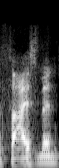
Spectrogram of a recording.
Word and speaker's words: Theismann: And then he changed the pronunciation to Theismann to rhyme with Heisman.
